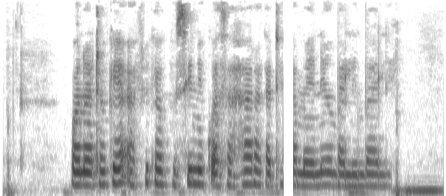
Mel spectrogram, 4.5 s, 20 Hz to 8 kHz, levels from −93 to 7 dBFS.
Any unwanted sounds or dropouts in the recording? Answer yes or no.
yes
